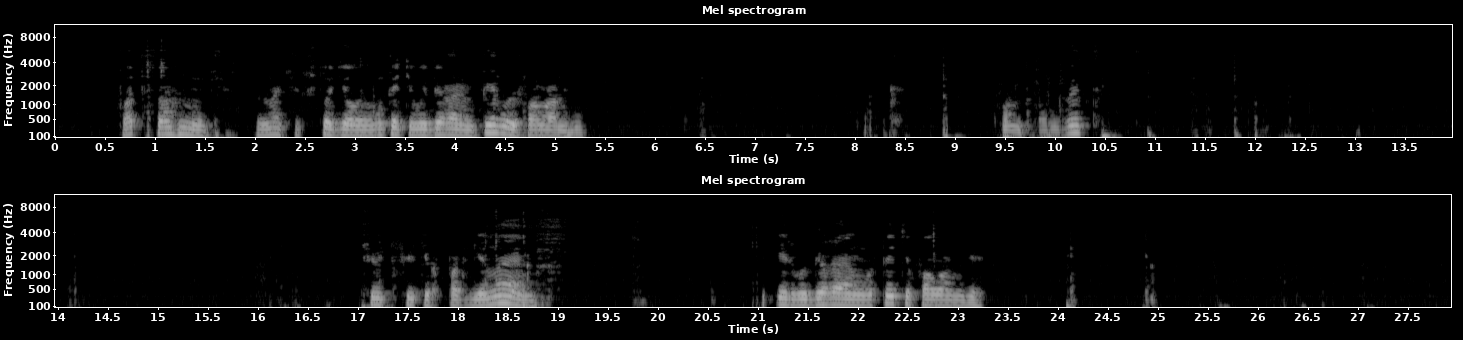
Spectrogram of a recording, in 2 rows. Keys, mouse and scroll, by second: 0.9-2.2 drag, 3.1-4.2 shift+drag, 4.6-6.0 shift+drag, 6.5-8.2 shift+drag, 9.7 ctrl+z, 11.2-12.7 shift+drag, 14.2-16.1 middle drag, 17.0 r, 18.7-19.9 middle drag, 21.7-22.9 drag, 24.1 middle click, 26.3-27.6 shift+drag.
